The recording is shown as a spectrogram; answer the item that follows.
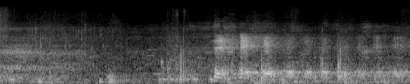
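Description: Actors' raised voices without clear words during a staged struggle, quieter for the first second and a half and then louder, with a few short knocks.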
